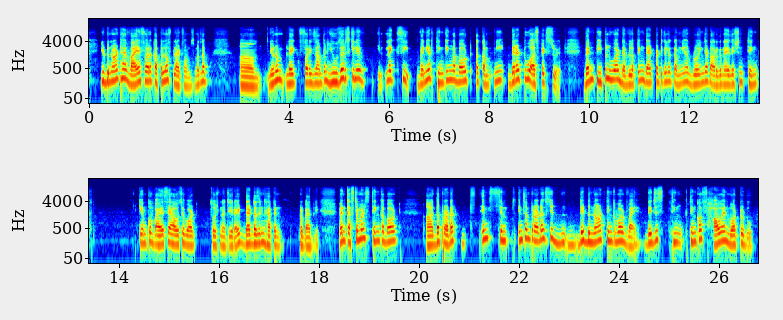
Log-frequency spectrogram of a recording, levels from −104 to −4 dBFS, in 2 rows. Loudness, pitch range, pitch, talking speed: -24 LUFS, 150-200 Hz, 180 Hz, 195 wpm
